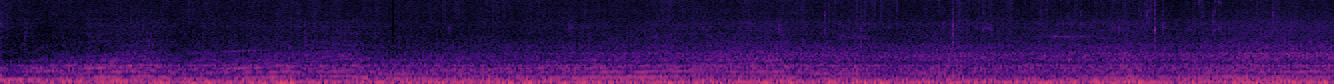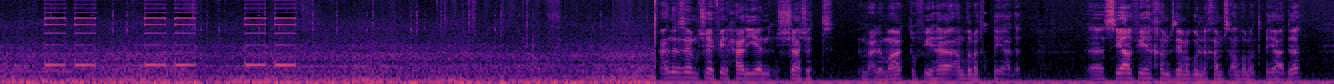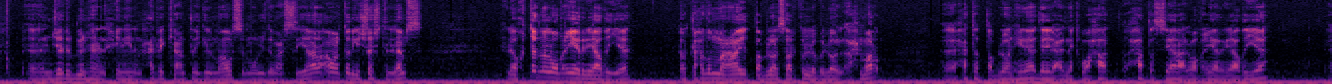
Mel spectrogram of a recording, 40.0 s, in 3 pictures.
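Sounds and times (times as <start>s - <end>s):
car engine accelerating hard: 0.0s - 20.0s
car chime beeps: 13.8s - 16.4s.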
